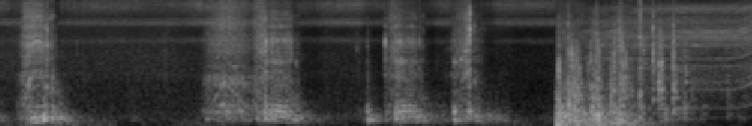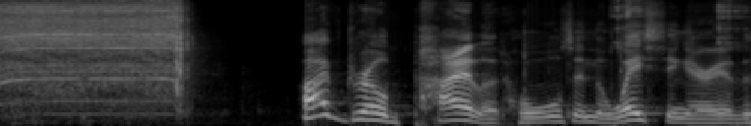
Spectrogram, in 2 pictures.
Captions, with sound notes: (falling wood clunks) (drill whirs) - I've drilled pilot holes in the wasting area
